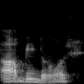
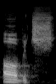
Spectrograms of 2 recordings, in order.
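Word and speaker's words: Óbidos: They'll understand you if you say ah bidos, and saying it that way is correct phonetically, but it's not how the Portuguese say it. So it's beach, and then you just kind of taper off at the end. You get to that last consonant, you don't need to worry with the oosh so much. So just go shh, and you're done.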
